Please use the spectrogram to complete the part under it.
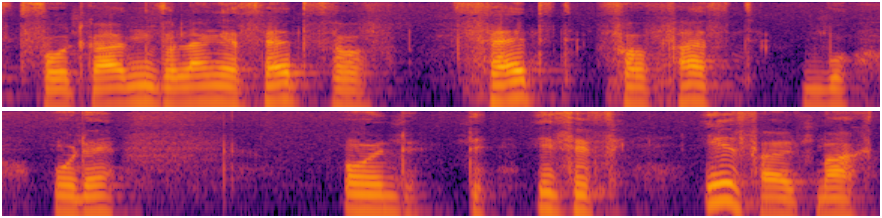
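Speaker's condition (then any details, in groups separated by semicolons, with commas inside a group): Stuttering; stuttering symptoms, also present during stage performances; repeated sounds, repeated words, prolonged sounds, blocks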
